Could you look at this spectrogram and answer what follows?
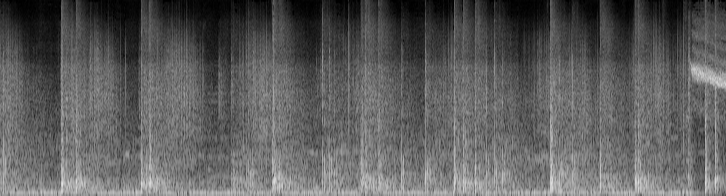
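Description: Fireworks display: aerial shells bursting overhead in a run of sharp bangs at irregular intervals, about one a second or faster. Near the end a whistling firework gives a falling whistle.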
